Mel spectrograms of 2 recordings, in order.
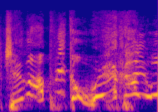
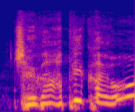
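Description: First: Mock shriek, pitched very high; Donghwan's wailing protest. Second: Drawn-out, lightly imitated disbelief; Donghwan's startled question. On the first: Young man protests being sent to Africa, hammed-up wail. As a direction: imitate a whining, high-pitched cry of protest. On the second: Young man questions pastor's plan to take him, mildly startled. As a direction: question it slowly, mildly taken aback. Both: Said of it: "제가 똑같이 흉내낼게요".

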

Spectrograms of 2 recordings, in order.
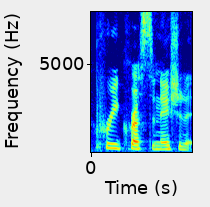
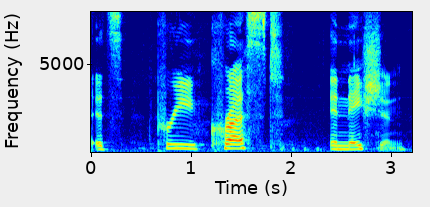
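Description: First: Said in the usual way. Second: Precrustination drawn out very slowly, every syllable clear; slow careful correction. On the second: Shown as a demonstration. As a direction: spell out precrustination slowly as the right word. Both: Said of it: "so it's not".

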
